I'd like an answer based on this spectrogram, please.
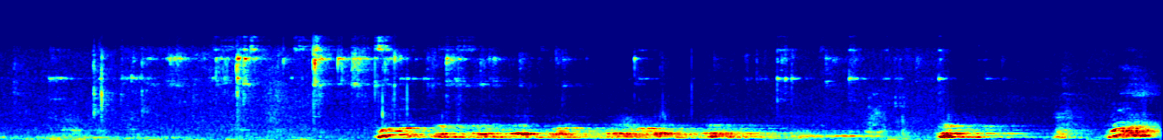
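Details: Pet dogs in a house under construction answer a recording of barking dogs; after scattered clicks and noise, a long sustained harmonic howl-like call begins, followed by short barks near the end.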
